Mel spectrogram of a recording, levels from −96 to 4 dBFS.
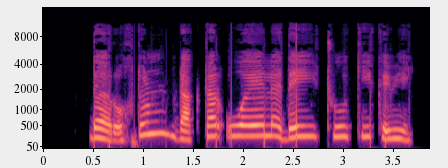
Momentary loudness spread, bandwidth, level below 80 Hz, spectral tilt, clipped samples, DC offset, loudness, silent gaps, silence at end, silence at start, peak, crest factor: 7 LU; 11.5 kHz; -54 dBFS; -6.5 dB/octave; under 0.1%; under 0.1%; -20 LUFS; 2.77-2.84 s, 3.10-3.14 s; 0.2 s; 0.45 s; -2 dBFS; 18 dB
